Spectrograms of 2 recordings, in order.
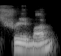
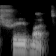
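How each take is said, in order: First: The word ends with an n sound. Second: The word ends with a t sound.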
